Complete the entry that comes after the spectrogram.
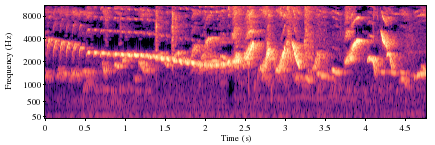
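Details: White-rumped shama from Aceh singing in the evening: a long sliding whistle that falls slowly, then a run of rapid, looping, rising and falling phrases.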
